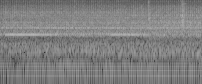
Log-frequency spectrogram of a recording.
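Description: Diesel engine of a small Caterpillar crawler dozer running steadily while it pushes dirt. A thin, steady high whine sits over the engine.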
